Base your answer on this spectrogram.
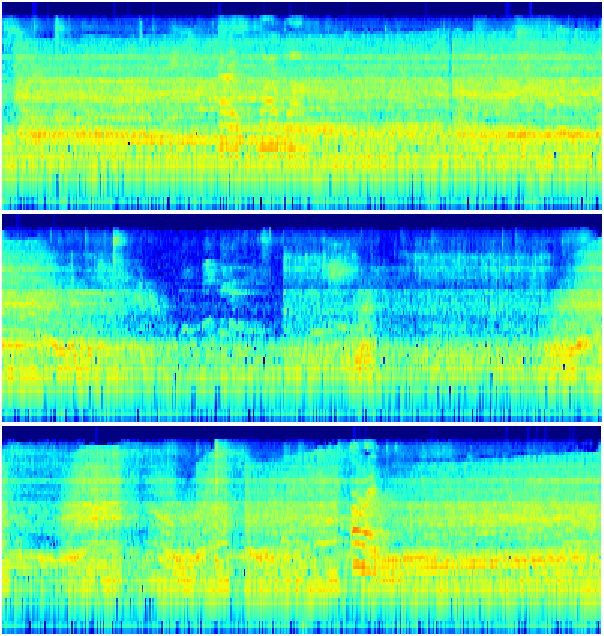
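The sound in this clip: Engine of a stock car in the Stock Car Racer video game, lapping the Phoenix track: a faint, continuous engine drone whose tone sweeps upward several times as the car speeds up, with no talk.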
